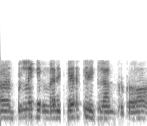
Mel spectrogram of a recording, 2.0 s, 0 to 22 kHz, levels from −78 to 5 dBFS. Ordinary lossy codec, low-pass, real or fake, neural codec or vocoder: AAC, 24 kbps; 3.6 kHz; fake; codec, 44.1 kHz, 1.7 kbps, Pupu-Codec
